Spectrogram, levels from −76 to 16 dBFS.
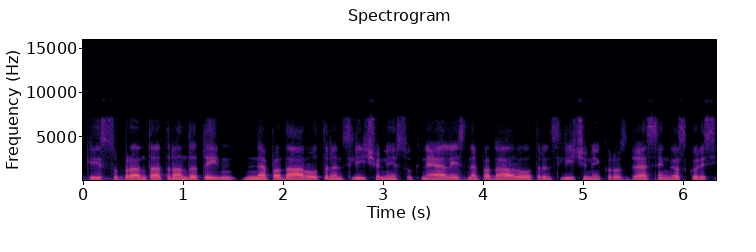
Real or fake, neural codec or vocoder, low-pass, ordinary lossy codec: fake; codec, 16 kHz, about 1 kbps, DyCAST, with the encoder's durations; 7.2 kHz; Opus, 24 kbps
